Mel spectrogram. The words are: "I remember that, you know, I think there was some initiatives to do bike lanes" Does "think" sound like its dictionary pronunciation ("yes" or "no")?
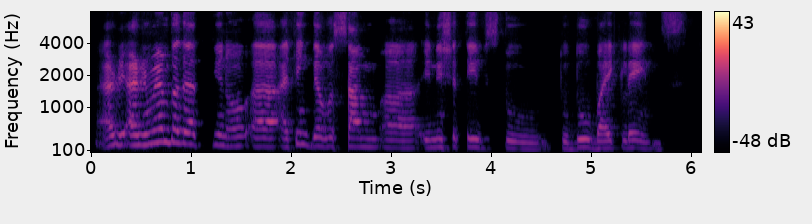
no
